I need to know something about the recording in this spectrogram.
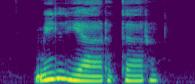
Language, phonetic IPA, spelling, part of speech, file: Polish, [mʲiˈlʲjardɛr], miliarder, noun, LL-Q809 (pol)-miliarder.wav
